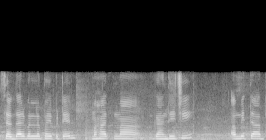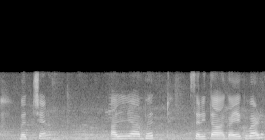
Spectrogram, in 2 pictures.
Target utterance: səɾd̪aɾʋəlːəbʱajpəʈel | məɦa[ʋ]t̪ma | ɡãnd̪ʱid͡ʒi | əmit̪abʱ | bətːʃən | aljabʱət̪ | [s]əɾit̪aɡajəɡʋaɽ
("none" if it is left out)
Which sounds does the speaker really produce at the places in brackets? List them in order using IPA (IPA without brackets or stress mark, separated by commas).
none, s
